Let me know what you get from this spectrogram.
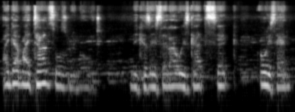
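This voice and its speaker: A woman's voice: lowish voice, flat delivery, moderate pace, dark tone, soft background music. A woman losing her voice, chatting casually as co-host of a live stream, laughing often. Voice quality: hoarse, gravelly. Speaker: co-host of a retro livestream.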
